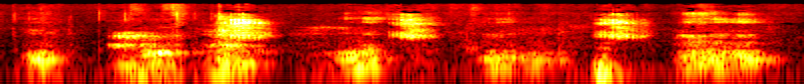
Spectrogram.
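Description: Pig grunting in a quick series, about two short grunts a second, during mating.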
